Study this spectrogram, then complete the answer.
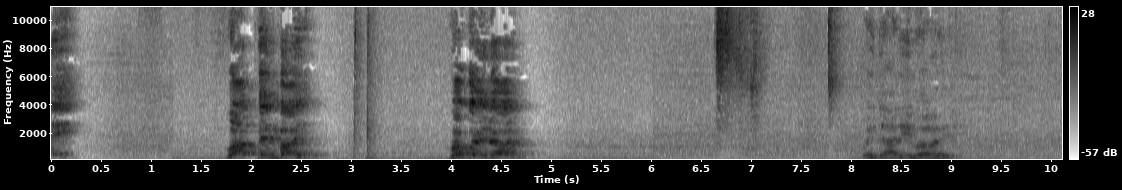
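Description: A young man talks into a phone nearby.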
